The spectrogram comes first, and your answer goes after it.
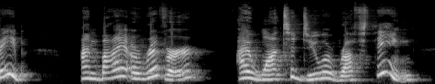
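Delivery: put-on Turkish-accented English. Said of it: "in his Tinglish, as we call it, Turkish English".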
